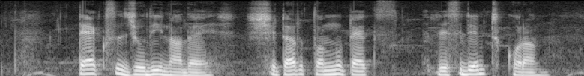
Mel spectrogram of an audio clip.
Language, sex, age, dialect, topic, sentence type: Bengali, male, 18-24, Rajbangshi, banking, statement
